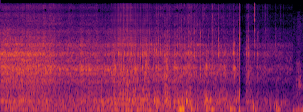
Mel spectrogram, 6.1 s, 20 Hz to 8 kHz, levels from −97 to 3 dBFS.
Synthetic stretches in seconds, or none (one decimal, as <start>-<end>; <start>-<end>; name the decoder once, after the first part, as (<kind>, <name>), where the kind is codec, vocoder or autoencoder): 2.2-3.0 (vocoder, BigVGAN v2)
